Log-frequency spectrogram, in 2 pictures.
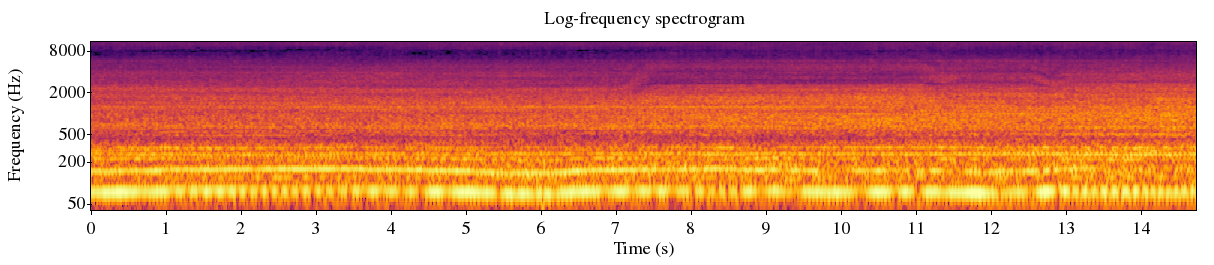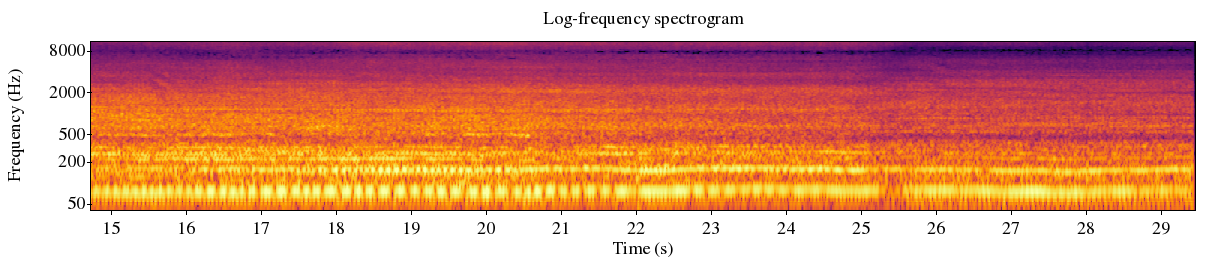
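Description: Farm tractor's diesel engine running steadily under load while pulling a rotary tiller through dry paddy soil. The engine note holds even throughout, swelling slightly in the middle and dipping briefly near the end.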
